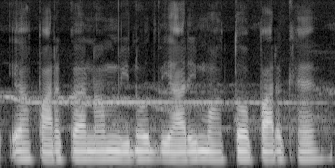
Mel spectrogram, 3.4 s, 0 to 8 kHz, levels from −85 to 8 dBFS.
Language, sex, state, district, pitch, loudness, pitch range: Hindi, male, Jharkhand, Deoghar, 105 Hz, -14 LUFS, 100-105 Hz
